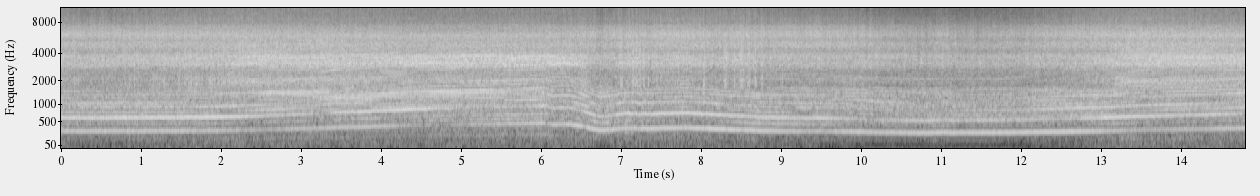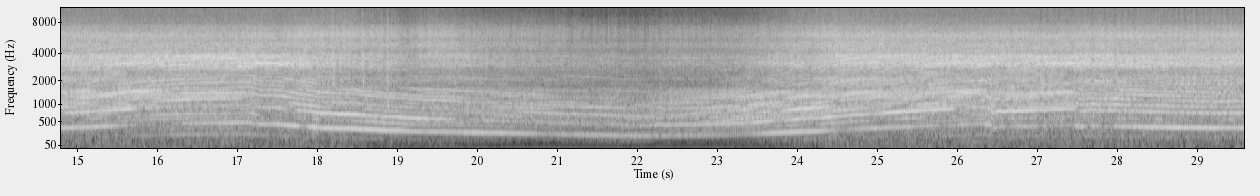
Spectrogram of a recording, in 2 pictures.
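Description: Honda CBR600RR inline-four engine at track speed, its pitch rising and falling with the throttle. It gives a brief sharp dip about seven seconds in and again near the end, and a long slow fall and rise around the twenty-second mark. A steady rush of wind noise runs over it.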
